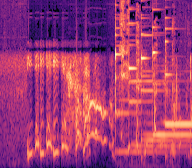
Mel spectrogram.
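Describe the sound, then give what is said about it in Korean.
A contestant on a radio show imitates a squeaky window being wiped with the mouth, with high, wavering rubbing squeals for about two seconds, then a bright ding-dong chime rings out and sustains. “창문 닦는 소리 한번 해보겠습니다.”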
